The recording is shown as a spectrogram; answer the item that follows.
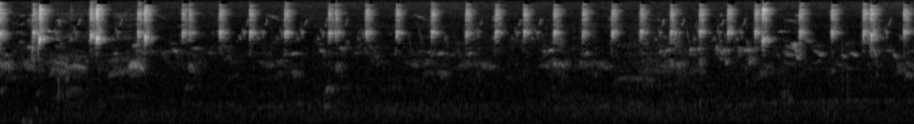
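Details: Long unbroken run of piercing chips from an Indian palm squirrel, evenly paced at about two per second, some notes louder than others, with faint chirps and hiss underneath.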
